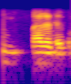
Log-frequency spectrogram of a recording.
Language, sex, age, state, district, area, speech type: Bengali, male, 18-30, West Bengal, Purulia, urban, conversation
